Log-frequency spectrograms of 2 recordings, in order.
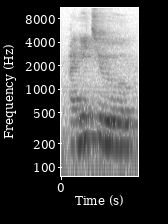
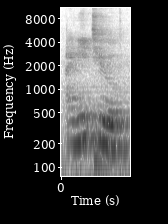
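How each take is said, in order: Both takes have the same delivery.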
